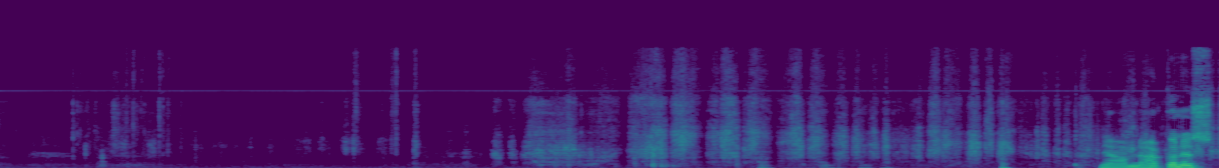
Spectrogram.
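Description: Paper rustles softly as it is rubbed and pressed flat.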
